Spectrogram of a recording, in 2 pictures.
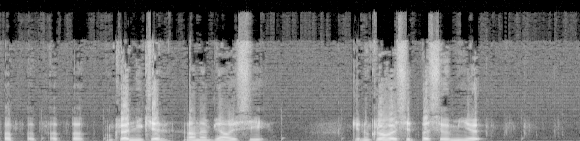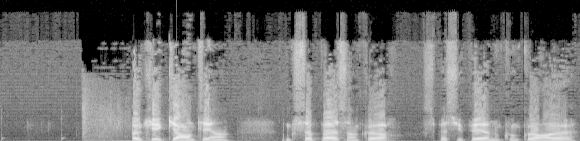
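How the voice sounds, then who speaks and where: A man's voice: on the low side, darkish tone, no echo. A man casually commenting on his own gameplay as a gaming YouTuber, chatting and muttering to himself as he plays.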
